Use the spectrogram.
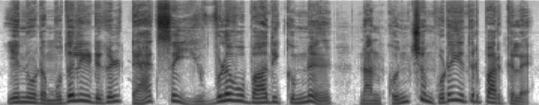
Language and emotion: Tamil, surprised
